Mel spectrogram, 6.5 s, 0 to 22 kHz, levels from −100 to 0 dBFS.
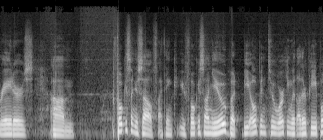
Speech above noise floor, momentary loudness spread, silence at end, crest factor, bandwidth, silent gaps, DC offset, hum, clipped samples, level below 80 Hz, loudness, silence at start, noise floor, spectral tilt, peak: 34 dB; 12 LU; 0 s; 16 dB; 10.5 kHz; none; under 0.1%; none; under 0.1%; -46 dBFS; -16 LUFS; 0 s; -48 dBFS; -8 dB/octave; 0 dBFS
